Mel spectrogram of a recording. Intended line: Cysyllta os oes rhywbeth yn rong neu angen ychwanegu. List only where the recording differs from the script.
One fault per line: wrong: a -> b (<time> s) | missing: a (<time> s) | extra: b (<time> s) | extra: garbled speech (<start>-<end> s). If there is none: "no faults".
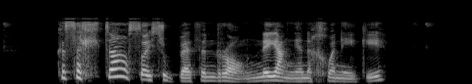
no faults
